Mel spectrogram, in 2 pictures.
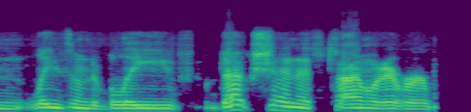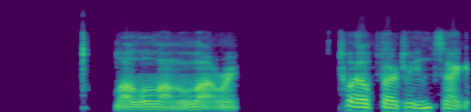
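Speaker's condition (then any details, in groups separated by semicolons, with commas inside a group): Facial paralysis after surgery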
